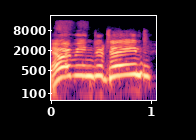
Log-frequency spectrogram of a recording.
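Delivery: shrill sovereign citizen. Retold or imitated. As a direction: overdo the outraged citizen. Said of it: "sovereign citizen".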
